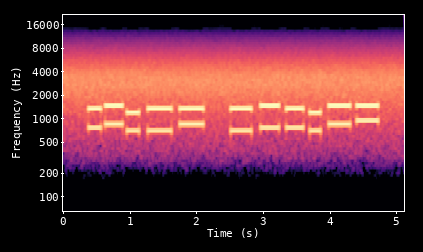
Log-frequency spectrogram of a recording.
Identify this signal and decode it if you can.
DTMF, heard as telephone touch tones, dialled by hand, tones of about 250 ms, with radio hiss. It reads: 59128 26519#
